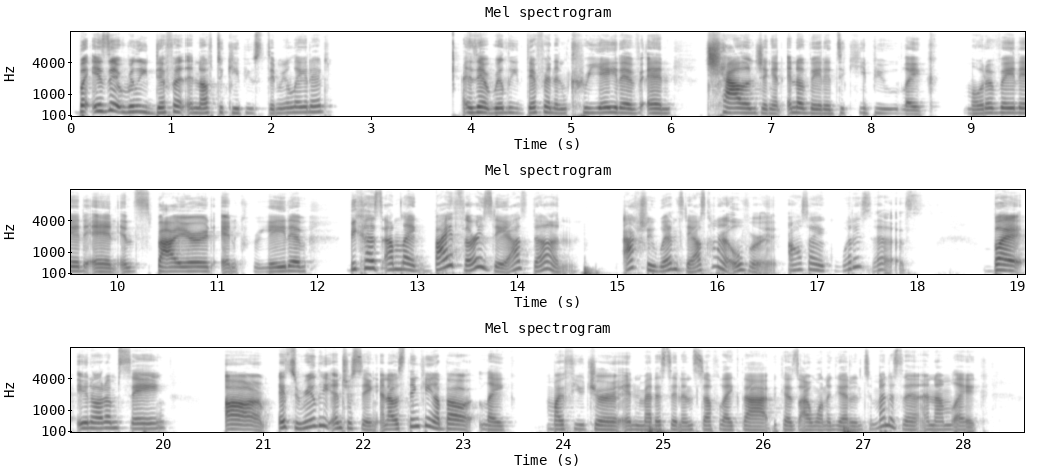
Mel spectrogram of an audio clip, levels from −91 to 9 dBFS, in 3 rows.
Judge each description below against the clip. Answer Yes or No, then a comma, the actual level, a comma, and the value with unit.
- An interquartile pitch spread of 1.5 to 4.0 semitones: No, average, 4.5 semitones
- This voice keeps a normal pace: Yes, average, 180 wpm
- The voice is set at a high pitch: Yes, high, 200 Hz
